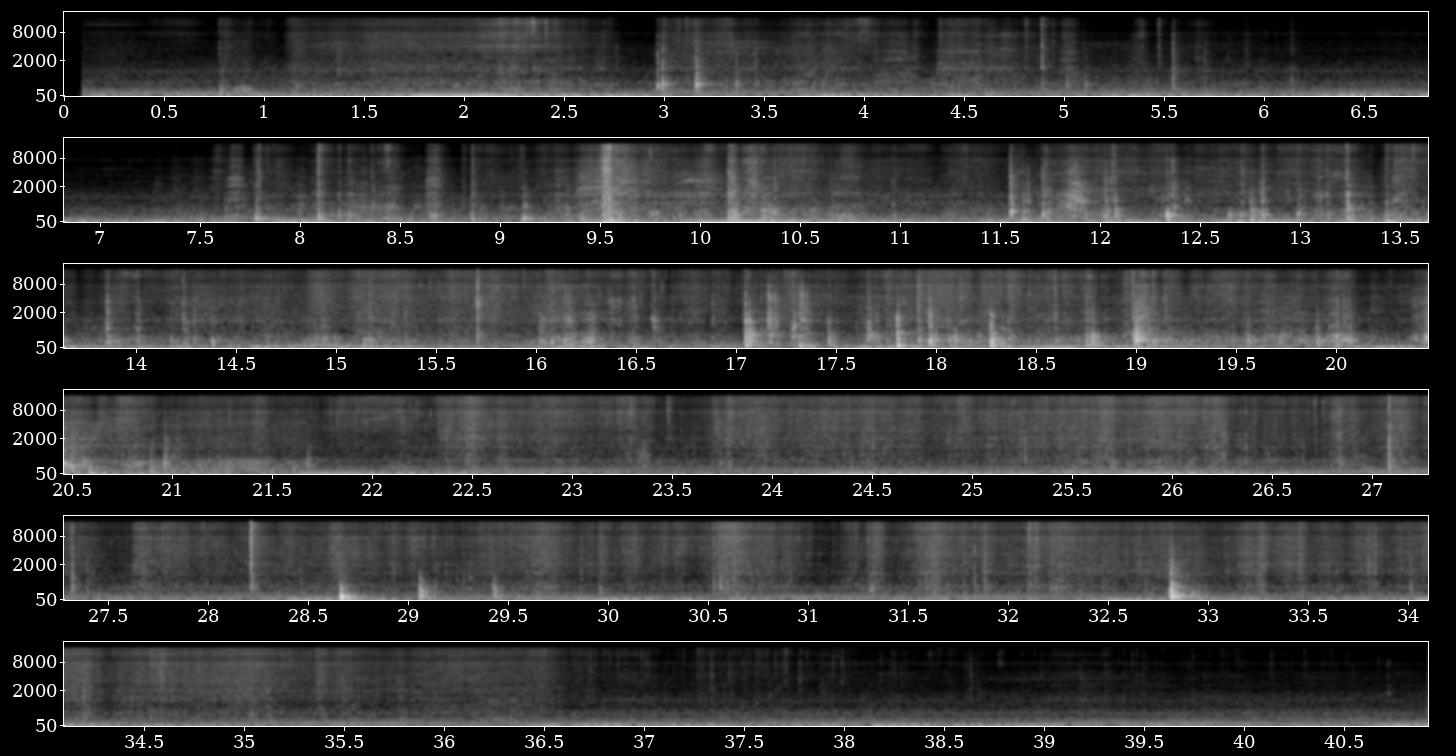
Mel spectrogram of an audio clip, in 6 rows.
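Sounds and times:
faint low hum: 0.1s - 40.9s
bubble wrap crinkling: 7.4s - 40.5s
cardboard box handled: 7.6s - 36.8s.

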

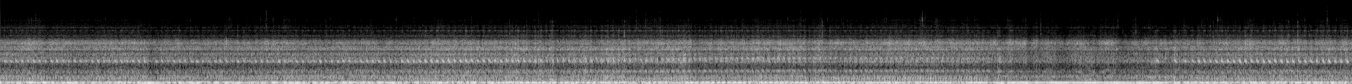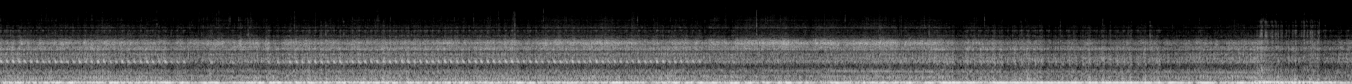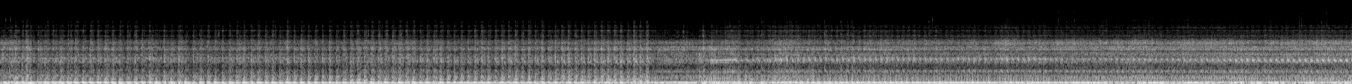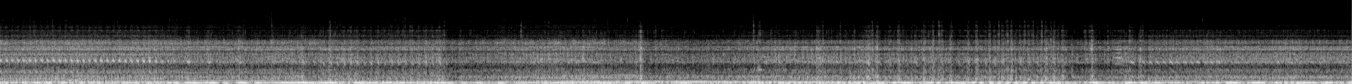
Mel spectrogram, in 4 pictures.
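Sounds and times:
motorcycle engine at road speed: 0.0s - 54.0s.

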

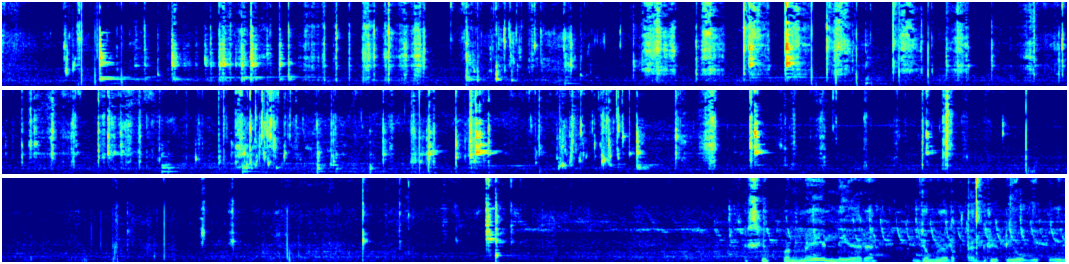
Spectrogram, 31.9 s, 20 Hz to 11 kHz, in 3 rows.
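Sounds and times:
water dripping and splashing: 0.6s - 3.0s, 4.5s - 6.4s, 11.7s - 17.5s
knife scraping stone: 2.2s - 4.8s, 6.3s - 12.2s, 17.4s - 20.2s.

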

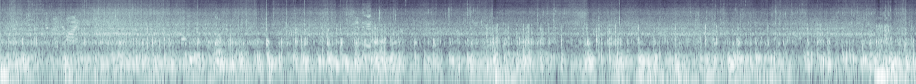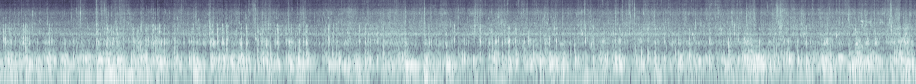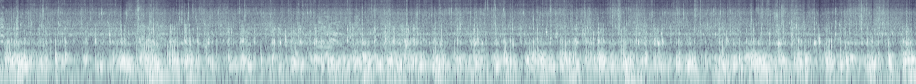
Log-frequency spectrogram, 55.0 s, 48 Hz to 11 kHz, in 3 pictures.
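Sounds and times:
wind buffeting microphone: 0.0s - 24.2s
water slapping against hulls: 0.0s - 54.9s.

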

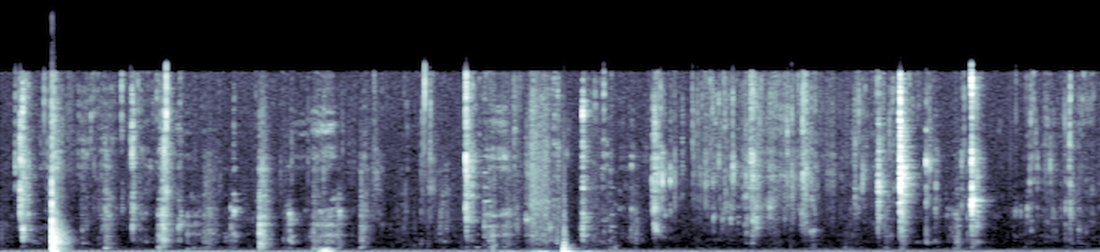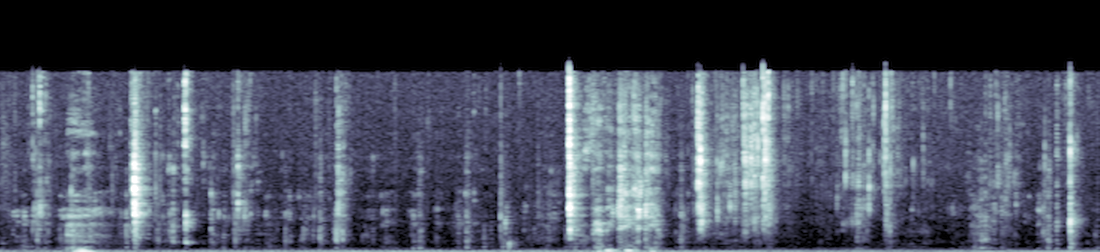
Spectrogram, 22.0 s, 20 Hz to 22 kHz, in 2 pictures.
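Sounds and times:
person chewing fried chicken: 0.0s - 22.0s
loud thump: 5.0s - 6.2s.

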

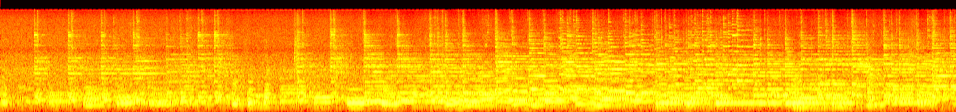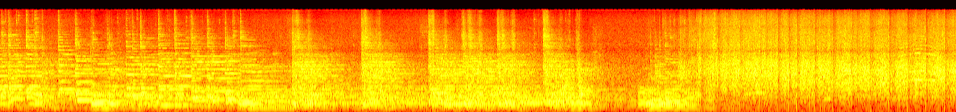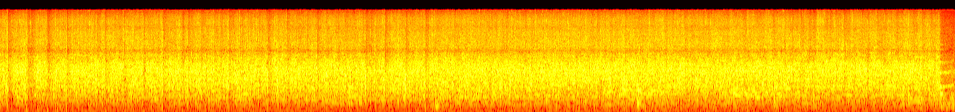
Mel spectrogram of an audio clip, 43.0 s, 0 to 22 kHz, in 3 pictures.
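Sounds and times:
audience applause: 24.4s - 43.0s.

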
